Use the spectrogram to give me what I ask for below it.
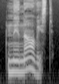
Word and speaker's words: ненависть: слово ми не вживаємо наголос падає на другий склад ненависть запам'ятай з іменниками прикметниками займенниками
